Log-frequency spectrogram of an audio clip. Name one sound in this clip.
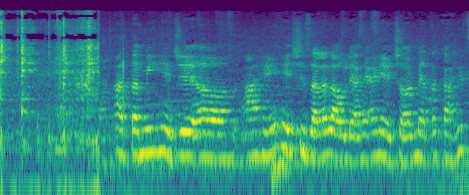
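A young woman talks cheerfully, close by.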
